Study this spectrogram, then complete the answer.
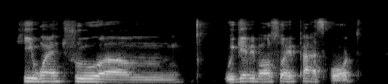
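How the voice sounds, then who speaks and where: A man at medium pitch with a slight French accent, ordinary pitch variation, and a moderate pace, against a quiet background. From Gabon. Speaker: social activist. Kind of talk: interview. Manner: halting.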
